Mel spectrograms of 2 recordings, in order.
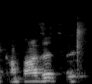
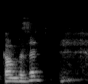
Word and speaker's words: composite: lot of other composite, or Americans say composite. I'm South African, composite.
